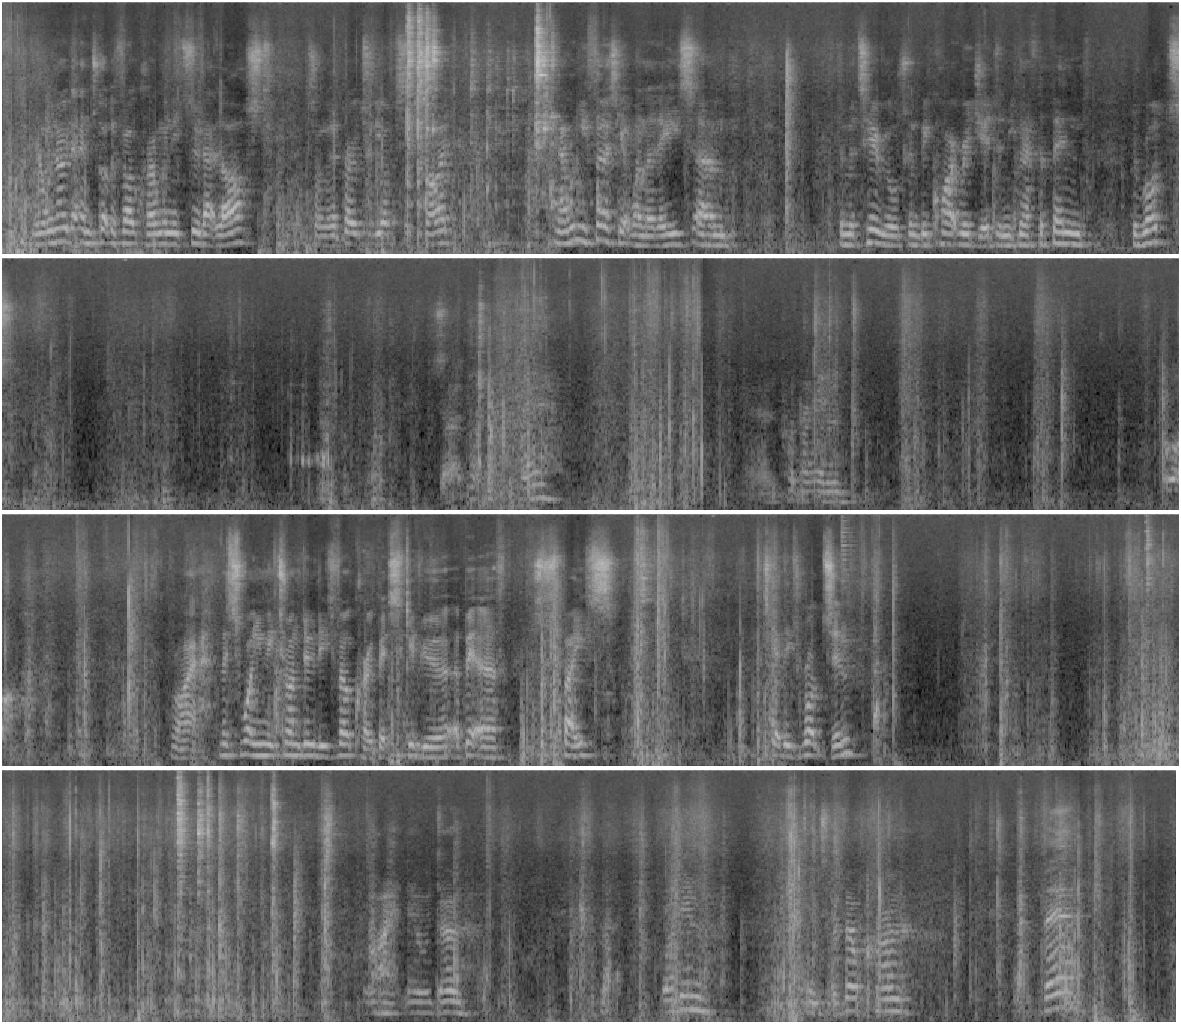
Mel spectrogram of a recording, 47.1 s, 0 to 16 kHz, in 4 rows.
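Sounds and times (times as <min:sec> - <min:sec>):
nylon fabric rustling: 0:00.0 - 0:47.0.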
